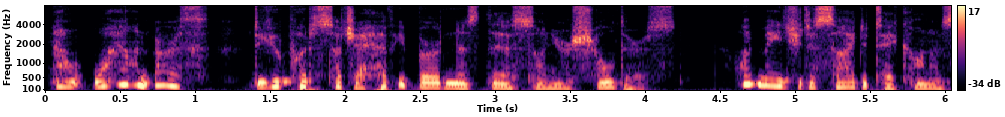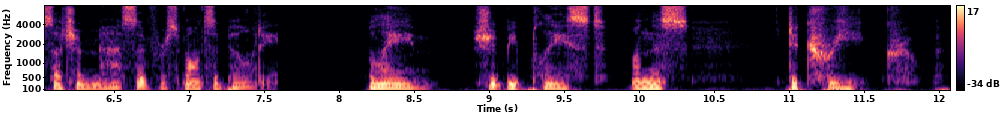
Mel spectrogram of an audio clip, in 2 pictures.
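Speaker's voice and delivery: gentle scolding comfort. A narrator's reading. Lonnie telling Chris not to blame himself, gentle.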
